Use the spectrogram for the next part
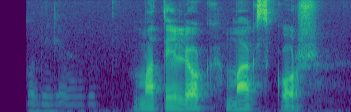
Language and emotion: Russian, neutral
